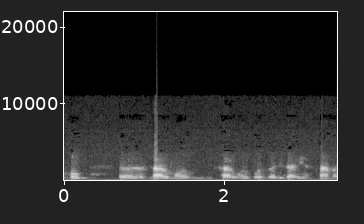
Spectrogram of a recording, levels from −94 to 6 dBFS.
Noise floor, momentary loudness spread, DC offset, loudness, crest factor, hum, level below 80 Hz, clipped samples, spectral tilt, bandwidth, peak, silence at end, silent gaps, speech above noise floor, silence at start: -41 dBFS; 12 LU; under 0.1%; -19 LUFS; 20 dB; none; -44 dBFS; under 0.1%; -5.5 dB/octave; 11 kHz; 0 dBFS; 0 s; none; 23 dB; 0.05 s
